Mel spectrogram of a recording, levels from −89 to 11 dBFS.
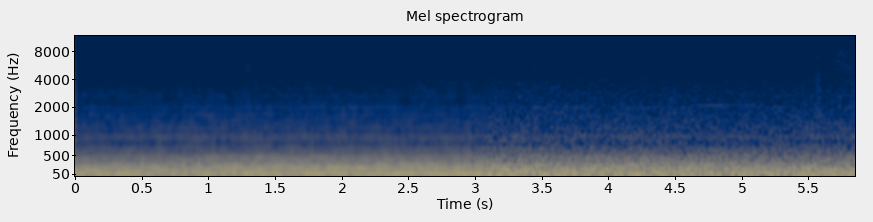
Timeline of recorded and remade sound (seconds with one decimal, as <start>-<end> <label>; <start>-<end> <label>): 0.0-3.1 remade; 3.1-5.9 recorded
